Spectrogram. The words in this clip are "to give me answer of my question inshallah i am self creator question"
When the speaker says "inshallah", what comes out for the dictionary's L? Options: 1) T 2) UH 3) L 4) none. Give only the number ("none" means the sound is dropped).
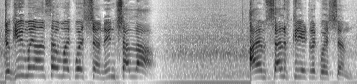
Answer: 3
